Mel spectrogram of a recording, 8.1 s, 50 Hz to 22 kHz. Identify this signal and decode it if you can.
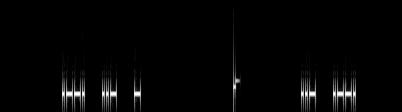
Morse code, heard as a keyed tone, about 30 wpm, spaced as for 17 wpm, 700 Hz. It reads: PUT UP
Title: 3x Character Spacing - Top 200 Words - 30wpm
